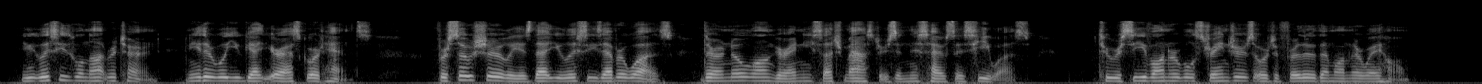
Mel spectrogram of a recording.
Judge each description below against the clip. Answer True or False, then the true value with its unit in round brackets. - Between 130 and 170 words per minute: False (180 wpm)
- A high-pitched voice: False (150 Hz)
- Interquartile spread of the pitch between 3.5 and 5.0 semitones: False (2.5 semitones)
